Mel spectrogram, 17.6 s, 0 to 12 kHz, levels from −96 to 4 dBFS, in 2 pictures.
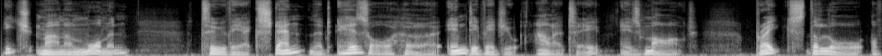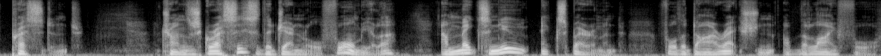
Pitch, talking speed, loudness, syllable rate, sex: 100 Hz, 120 wpm, -20 LUFS, 4.3 syllables/s, male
